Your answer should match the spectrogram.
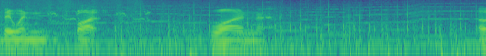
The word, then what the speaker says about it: ONN: A friend of mine said they went and bought one. Oh, it's ONN. So on, I guess is how you pronounce the brand.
